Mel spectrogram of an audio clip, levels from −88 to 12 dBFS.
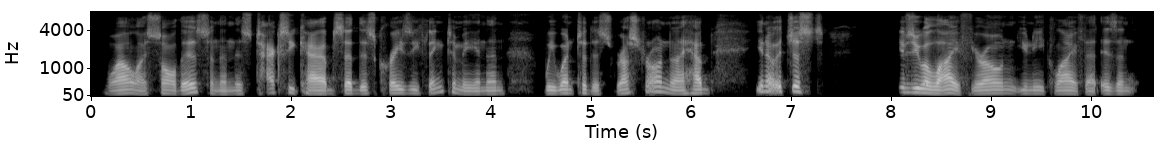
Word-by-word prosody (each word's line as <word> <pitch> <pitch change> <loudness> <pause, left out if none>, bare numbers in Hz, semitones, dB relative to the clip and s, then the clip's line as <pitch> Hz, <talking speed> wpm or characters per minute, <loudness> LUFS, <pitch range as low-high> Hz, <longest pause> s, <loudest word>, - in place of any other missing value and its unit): "Well, 115 +3 +2
I 100 - -3
saw 110 +2 -1
this, 145 +4 +1
and 110 - -8
then 105 0 -6
this 105 0 -6
taxi - - -2
cab 110 0 +4
said 120 +1 +3
this 115 0 -3
crazy 120 -1 -2
thing 135 +8 -5
to 170 - -6
me, 100 -3 -4
and 100 +1 -5
then 105 +1 -4 0.4
we 115 -1 0
went 125 +1 +1
to 130 - -1
this 105 -4 -7
restaurant, 145 +6 0
and 115 - +2
I - - +1
had" 125 +2 +1 0.4
you - - 0
know, - - +3
it - - +2
just - - +1 0.7
gives 150 -1 -3
you 145 -2 +6
a - - +10
life, 120 -2 +5
your 110 +1 +2
own 120 -1 0
unique 115 -1 -8
life 110 -2 0
that - - -4
isn't 105 -2 -5
115 Hz, 220 wpm, -24 LUFS, 105-125 Hz, 0.7 s, a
